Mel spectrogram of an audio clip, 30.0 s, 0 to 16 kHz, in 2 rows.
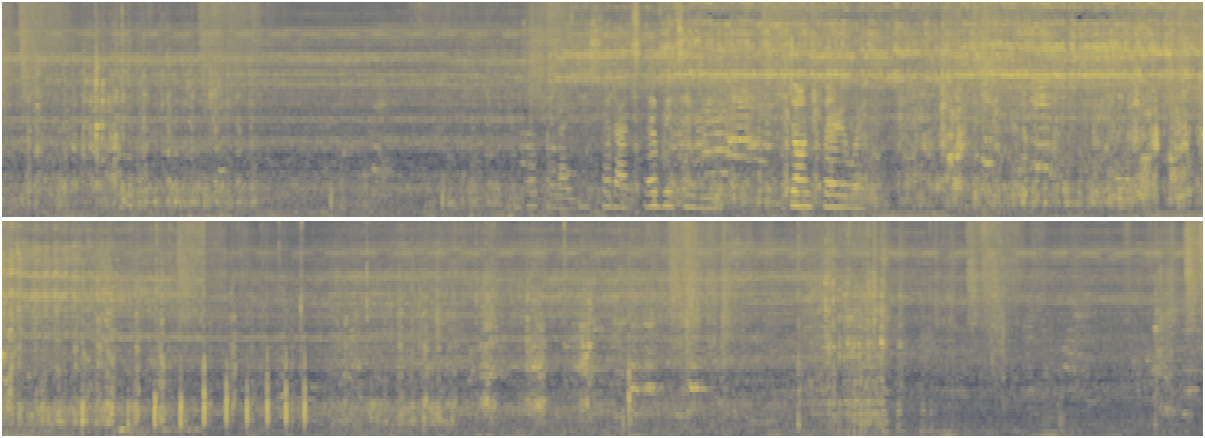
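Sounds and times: stick stirring thick dough: 0:00.0 - 0:26.3
stick knocking against pot: 0:10.4 - 0:23.0.

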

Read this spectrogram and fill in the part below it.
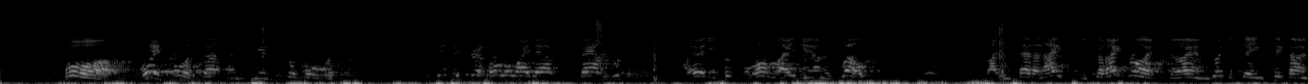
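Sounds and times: people talking indistinctly: 0:00.7 - 0:13.0.

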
